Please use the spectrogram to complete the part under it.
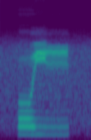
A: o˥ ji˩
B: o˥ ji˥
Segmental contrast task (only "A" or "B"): B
